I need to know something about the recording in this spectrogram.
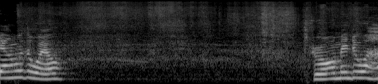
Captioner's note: oil fizzes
